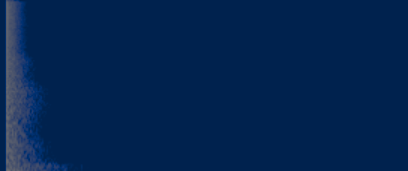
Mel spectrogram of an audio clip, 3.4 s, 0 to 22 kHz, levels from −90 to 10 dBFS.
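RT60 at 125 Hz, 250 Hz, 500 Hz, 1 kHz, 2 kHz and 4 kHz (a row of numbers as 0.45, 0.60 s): 1.0, 0.80, 0.60, 0.50, 0.60, 0.40 s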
